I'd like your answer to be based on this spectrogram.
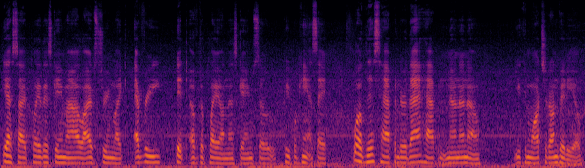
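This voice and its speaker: In a relaxed tone, a man with an American accent speaks at a moderate pace and medium pitch. His intonation is fairly even, and room echo is audible. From US Midwest. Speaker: gaming live streamer. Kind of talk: casual chat while gaming. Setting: live stream.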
